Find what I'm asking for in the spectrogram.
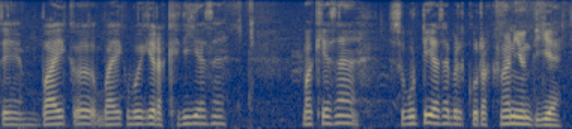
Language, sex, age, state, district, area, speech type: Dogri, male, 18-30, Jammu and Kashmir, Udhampur, rural, spontaneous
